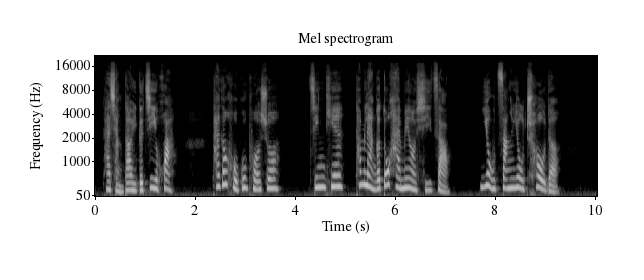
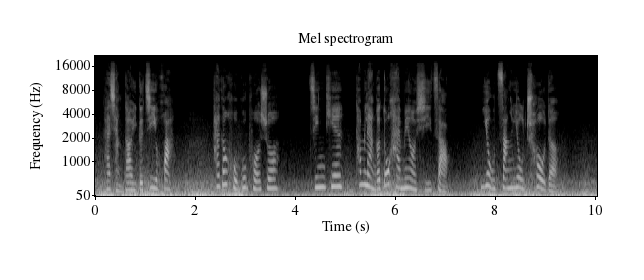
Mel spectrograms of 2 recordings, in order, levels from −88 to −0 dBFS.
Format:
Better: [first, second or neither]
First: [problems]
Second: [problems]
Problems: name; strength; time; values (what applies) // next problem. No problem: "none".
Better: first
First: none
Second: low rumble; noticeable; throughout; 15 dB below the speech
